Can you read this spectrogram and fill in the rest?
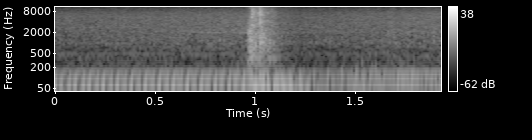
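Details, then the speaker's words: Freshly turbocharged 1996 Acura Integra GS-R, first run after the build, idling below 1,000 rpm at operating temperature while the coolant is bled: a deep, even, smooth idle with one brief whoosh; normal. "Hopefully you can see it well on camera, but we are below 1,000 RPM. The car is at operating temp."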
